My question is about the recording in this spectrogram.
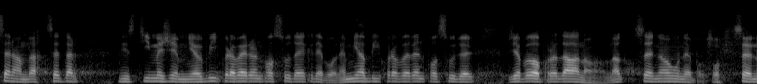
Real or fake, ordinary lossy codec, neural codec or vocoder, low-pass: fake; MP3, 96 kbps; codec, 16 kHz in and 24 kHz out, 0.9 kbps, LongCat-Audio-Codec, fine tuned four codebook decoder; 10.8 kHz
